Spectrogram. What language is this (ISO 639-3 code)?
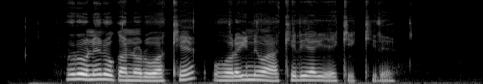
kik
